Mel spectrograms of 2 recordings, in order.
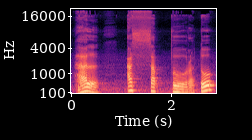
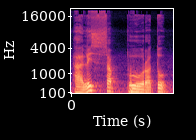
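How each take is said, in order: First: The two words are said separately, unlinked. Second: The words run together with an added i vowel. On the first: "kalau dipisah itu hal kemudian as-sabburatu" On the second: "maka dia dikasroh"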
